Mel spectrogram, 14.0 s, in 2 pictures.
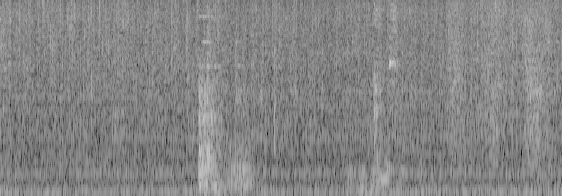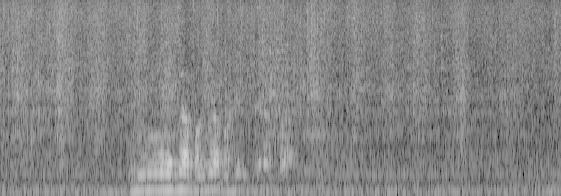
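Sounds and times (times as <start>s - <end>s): food sizzling in hot oil: 0.0s - 14.0s
utensil scraping pot: 4.7s - 14.0s.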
